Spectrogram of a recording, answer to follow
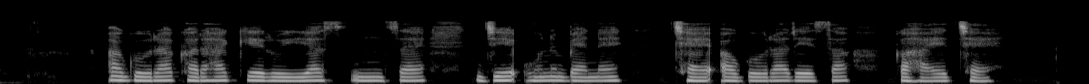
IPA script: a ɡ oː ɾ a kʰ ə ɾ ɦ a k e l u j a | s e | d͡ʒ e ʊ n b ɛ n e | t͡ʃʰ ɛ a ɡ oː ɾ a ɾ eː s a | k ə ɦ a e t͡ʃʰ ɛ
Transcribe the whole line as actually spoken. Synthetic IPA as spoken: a ɡ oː ɾ a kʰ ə ɾ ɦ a k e ɾ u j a | s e | d͡ʒ e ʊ n b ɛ n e | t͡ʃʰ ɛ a ɡ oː ɾ a ɾ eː s a | k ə ɦ a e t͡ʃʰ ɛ

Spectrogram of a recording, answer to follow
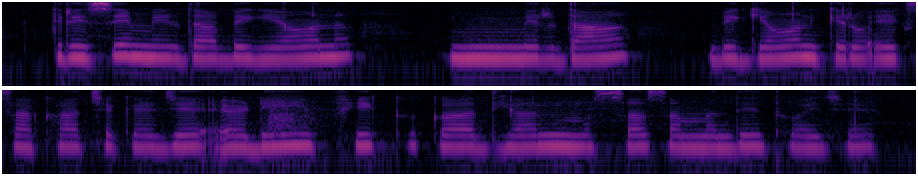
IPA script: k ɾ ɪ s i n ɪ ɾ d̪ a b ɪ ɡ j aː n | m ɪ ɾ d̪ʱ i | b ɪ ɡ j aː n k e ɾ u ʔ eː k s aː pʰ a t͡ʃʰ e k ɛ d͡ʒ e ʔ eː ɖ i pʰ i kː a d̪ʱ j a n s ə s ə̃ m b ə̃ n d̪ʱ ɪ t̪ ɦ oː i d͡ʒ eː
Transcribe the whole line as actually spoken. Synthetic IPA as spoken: k ɾ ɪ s i m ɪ ɾ d̪ a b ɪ ɡ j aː n | m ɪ ɾ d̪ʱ a | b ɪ ɡ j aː n k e ɾ o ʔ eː k s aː kʰ a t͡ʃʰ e k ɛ d͡ʒ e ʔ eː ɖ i pʰ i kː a d̪ʱ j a n s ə s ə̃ m b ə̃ n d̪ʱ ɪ t̪ ɦ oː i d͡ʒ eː

